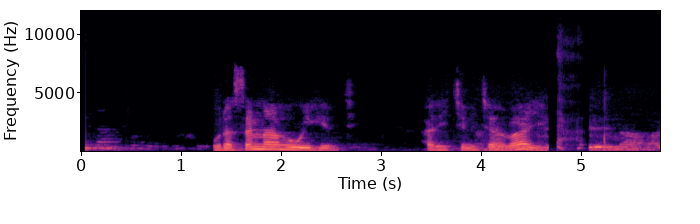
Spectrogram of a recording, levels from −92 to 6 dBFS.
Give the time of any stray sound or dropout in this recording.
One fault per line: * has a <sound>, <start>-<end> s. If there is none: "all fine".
* has a cough, 4.7-5.1 s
